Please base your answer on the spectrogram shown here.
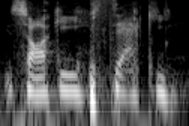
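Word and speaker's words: Psaki: attacking uh Jen Sak saki Pak it this p is silent manaki Jens saki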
